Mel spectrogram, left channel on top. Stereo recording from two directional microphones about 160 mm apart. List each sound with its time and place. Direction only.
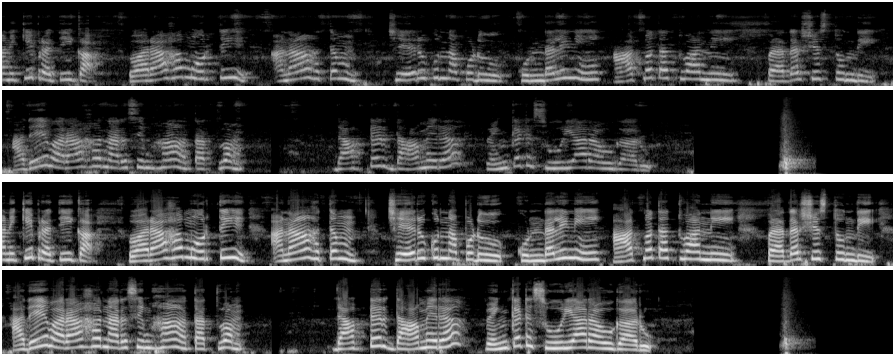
0.0 s a woman's voice: 40° right (ahead or behind)
12.2 s a woman's voice: 55° right (ahead or behind)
